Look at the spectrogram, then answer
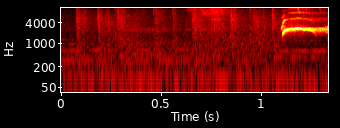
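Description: A sharp whistle is blown once, loud and close, in a short steady shrill burst at the end after a quiet stretch.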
